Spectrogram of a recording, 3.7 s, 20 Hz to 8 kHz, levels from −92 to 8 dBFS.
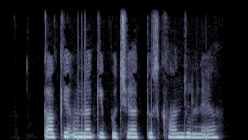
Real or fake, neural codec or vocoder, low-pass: real; none; 7.2 kHz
